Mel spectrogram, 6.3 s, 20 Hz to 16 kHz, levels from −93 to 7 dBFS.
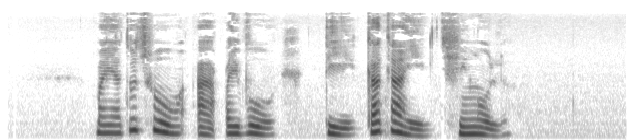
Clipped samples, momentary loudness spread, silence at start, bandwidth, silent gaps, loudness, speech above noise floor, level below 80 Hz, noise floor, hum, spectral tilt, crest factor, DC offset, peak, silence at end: under 0.1%; 11 LU; 0.95 s; 11.5 kHz; none; -27 LUFS; 43 dB; -80 dBFS; -70 dBFS; none; -5 dB/octave; 22 dB; under 0.1%; -6 dBFS; 1.2 s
